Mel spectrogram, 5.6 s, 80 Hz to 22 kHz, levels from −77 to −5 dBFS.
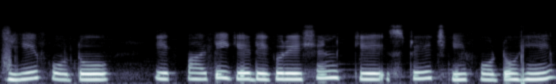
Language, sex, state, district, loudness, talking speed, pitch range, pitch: Hindi, female, Madhya Pradesh, Bhopal, -14 LUFS, 120 wpm, 245-275 Hz, 255 Hz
